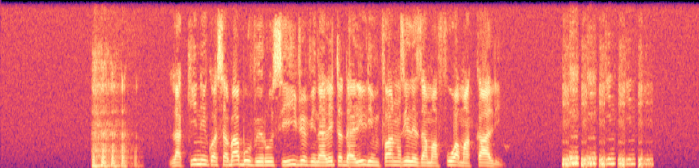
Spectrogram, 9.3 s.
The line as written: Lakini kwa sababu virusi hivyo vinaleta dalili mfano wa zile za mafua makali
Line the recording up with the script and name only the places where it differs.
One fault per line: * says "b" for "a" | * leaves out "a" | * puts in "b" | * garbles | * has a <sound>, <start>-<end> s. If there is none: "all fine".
* has a laugh, 1.2-1.9 s
* leaves out "wa"
* has a laugh, 7.5-8.7 s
